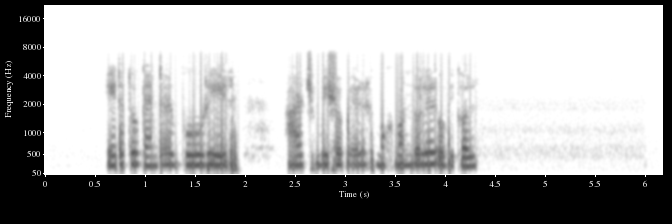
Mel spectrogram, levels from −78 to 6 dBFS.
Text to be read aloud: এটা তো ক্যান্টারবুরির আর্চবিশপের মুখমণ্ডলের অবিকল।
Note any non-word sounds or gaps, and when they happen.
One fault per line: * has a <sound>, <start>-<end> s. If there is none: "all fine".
all fine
